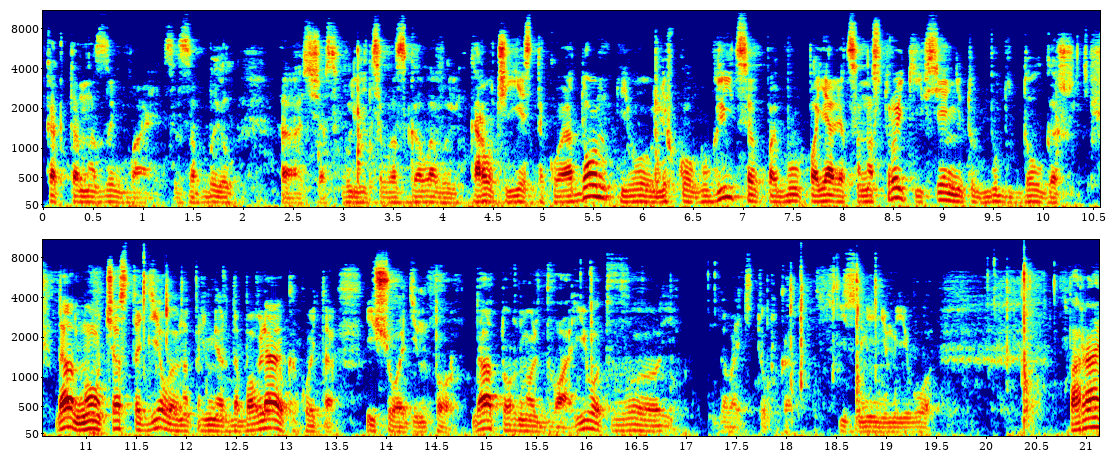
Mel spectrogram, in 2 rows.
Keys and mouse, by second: 10.5 middle click, 15.9 click, 17.2-18.0 drag, 18.5 shift+Delete, 18.7 shift+a, 20.5 shift+middle click.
